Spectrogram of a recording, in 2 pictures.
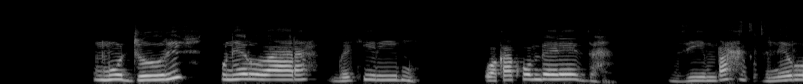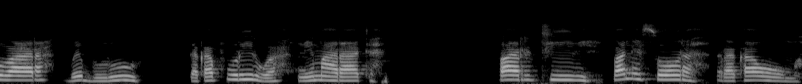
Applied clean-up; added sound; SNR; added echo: neural mask model Resemble Enhance denoiser.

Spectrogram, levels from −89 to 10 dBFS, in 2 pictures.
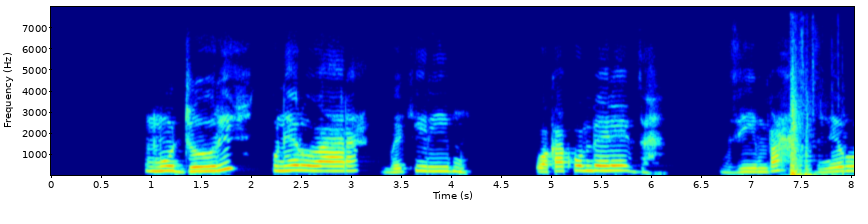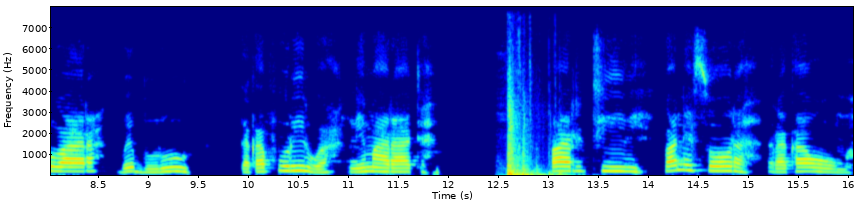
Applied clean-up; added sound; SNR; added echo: classical method spectral subtraction.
